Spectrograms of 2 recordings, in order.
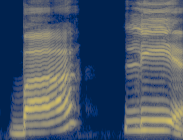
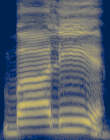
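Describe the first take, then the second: First: बाली split as बा, long pause, ली; syllable by syllable. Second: Bali joined, both vowels long; blended whole word. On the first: Teacher models for learners, Bali broken into two syllables. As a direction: hold Bali in two separate pieces. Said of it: "direct मात्रा का उच्चारण करके पढ़ेंगे". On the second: Teacher shows what it makes, Bali run together. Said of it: "तो मिलके बन जाएगा". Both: Shown as a demonstration.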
